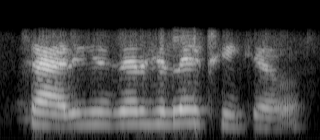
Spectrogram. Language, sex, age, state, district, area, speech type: Odia, female, 18-30, Odisha, Jagatsinghpur, rural, conversation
